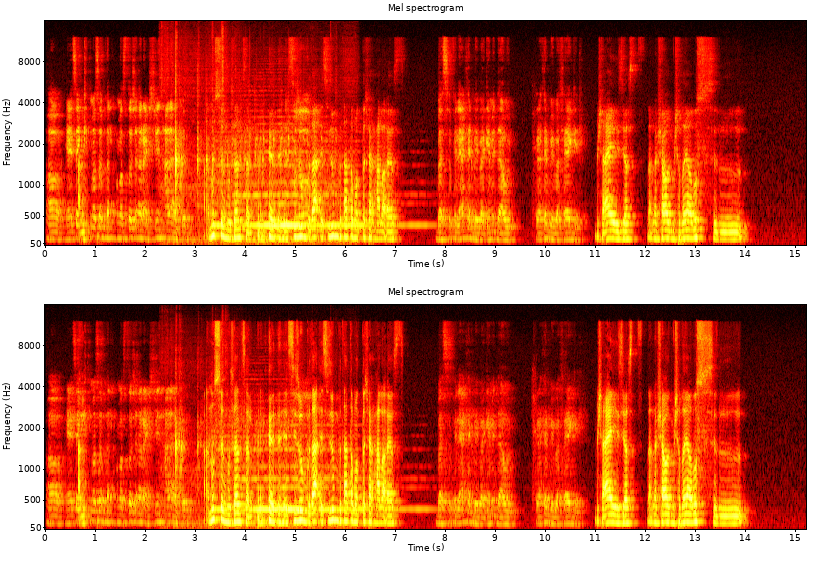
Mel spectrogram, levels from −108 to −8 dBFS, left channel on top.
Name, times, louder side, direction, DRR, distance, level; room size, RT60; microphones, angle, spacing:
voice 1, 0.0-3.0 4.8-5.3 7.8-9.4 9.8-10.7, left 3 dB, 50° left, 3 dB, 4.2 m, -38 dB
sound 1, 2.3-6.3, left 5 dB, 85° left, 3.7 m, -40 dB
voice 2, 3.2-7.0 11.0-11.8 12.0-13.9, right 3 dB, 75° right, 10 dB, 1.1 m, -24 dB
sound 2, 3.3-7.6, left 1 dB, 15° left, 4.3 m, -31 dB
19.5 x 14.5 x 2.7 m, 0.34 s
head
